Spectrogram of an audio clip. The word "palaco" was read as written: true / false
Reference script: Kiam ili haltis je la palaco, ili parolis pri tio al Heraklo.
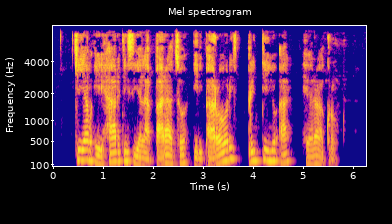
true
